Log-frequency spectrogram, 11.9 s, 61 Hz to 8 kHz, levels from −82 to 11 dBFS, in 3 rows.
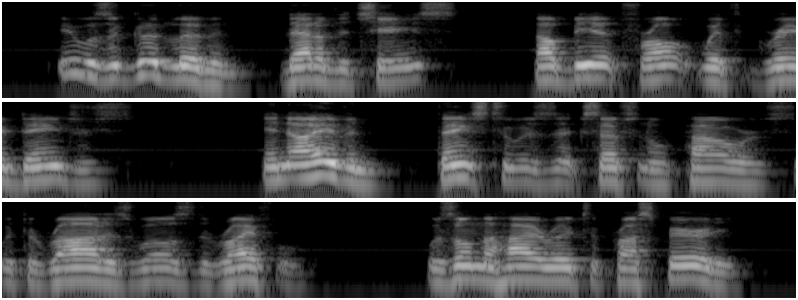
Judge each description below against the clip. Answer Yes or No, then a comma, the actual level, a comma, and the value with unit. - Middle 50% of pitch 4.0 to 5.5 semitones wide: No, average, 3.3 semitones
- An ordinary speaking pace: Yes, average, 180 wpm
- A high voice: No, medium, 145 Hz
